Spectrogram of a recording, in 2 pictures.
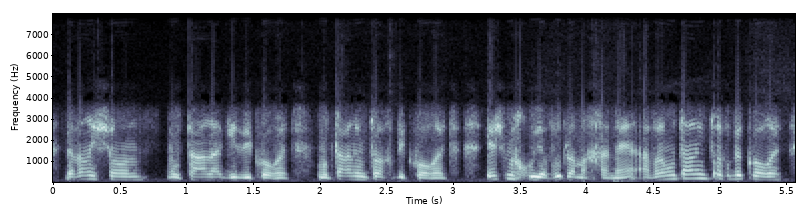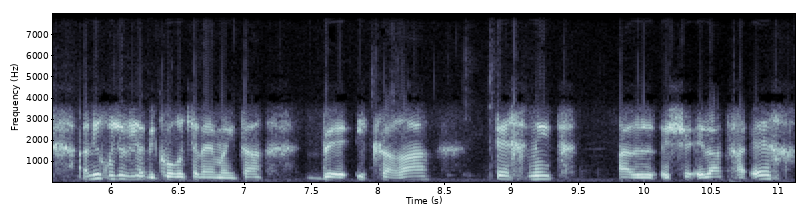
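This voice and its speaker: Noticeable background noise surrounds a man whose pitch is fairly high, with ordinary pitch variation. He leaves long, frequent pauses. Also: moderate pace, very even loudness. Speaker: politician. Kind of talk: radio interview.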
